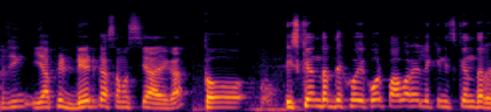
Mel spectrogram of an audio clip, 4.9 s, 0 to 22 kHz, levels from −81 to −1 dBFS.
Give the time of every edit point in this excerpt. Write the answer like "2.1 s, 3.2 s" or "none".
1.9 s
